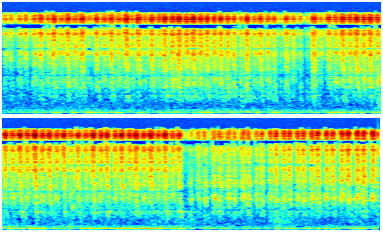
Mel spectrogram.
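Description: A red marker tip rubs quickly back and forth across a paper coloring book page resting on a table, filling in an area. It makes a steady, soft scratchy rubbing with bright hiss over a faint low rumble, staying quiet and even throughout.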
